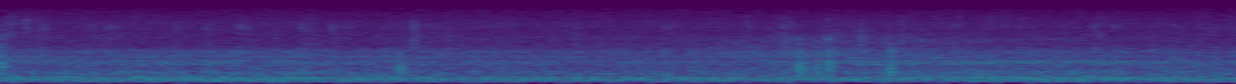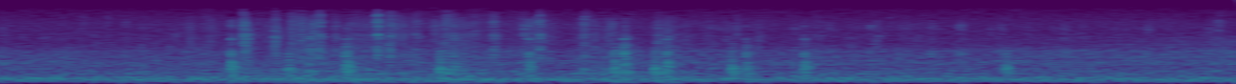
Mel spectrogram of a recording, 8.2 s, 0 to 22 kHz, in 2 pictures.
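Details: Audi S4 driver's-side rear: a few short sharp clunks in a loose cluster over steady road rumble while driving, a rear suspension clunk; owner suspects a blown shock, not confirmed.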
